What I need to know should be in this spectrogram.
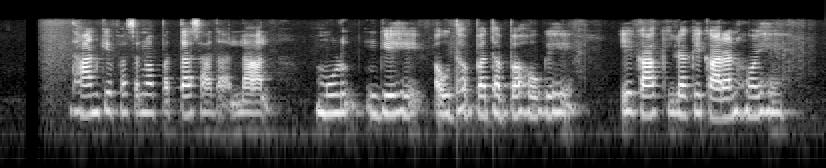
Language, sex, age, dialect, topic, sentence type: Chhattisgarhi, female, 25-30, Central, agriculture, question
